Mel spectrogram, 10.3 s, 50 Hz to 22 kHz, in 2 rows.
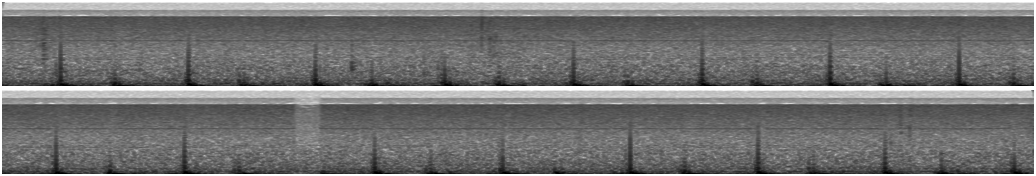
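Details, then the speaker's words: More severe mitral stenosis, tachycardic at about 94/min; soft low rumbling crescendo diastolic murmur. "we still have that dead crescendo crescendo murmur in diastole and we'll move inside the apex"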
